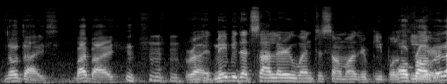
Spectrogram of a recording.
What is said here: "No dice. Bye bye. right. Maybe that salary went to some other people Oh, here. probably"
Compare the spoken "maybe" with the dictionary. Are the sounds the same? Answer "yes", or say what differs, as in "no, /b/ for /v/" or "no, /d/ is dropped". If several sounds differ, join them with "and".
yes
